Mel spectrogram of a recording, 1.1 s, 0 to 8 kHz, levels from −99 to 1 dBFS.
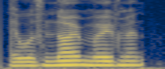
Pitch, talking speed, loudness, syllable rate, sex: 175 Hz, 215 wpm, -13 LUFS, 7.9 syllables/s, female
